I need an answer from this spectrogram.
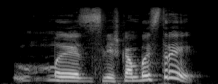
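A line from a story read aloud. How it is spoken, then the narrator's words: Exclaimed. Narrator (Russian): Воскликнул Джан Ян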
